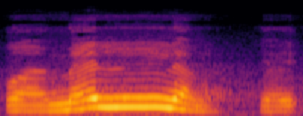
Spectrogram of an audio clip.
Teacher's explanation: Nah, di situ kita bacanya wa man lam ya, jadi huruf nunnya tidak ada, atau kita dibilang idgham ke huruf berikutnya dan gunnahnya tidak ada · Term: idgham bila gunnah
